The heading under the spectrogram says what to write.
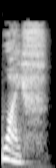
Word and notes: wife: British English

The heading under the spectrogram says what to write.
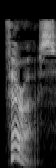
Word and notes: pharos: British English

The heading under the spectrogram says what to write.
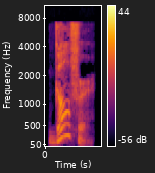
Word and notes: golfer: British English

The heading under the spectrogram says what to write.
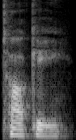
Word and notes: talkie: American English

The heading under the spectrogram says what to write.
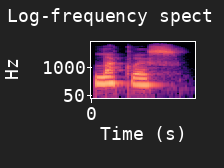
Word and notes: luckless: American English

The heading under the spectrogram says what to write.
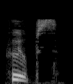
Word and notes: hoops: British English

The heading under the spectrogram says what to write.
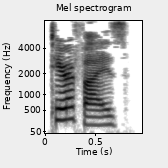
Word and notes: terrifies: British English

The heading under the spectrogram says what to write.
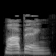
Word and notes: mobbing: British English

